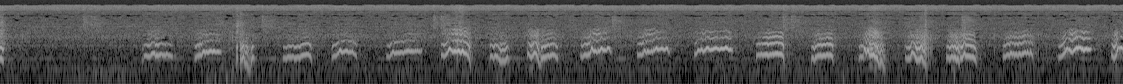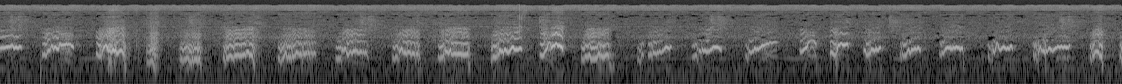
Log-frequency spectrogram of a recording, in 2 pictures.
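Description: Guinea pig squeaking in a long, even run of short pitched calls, about two or three a second, starting about a second and a half in: complaining squeaks.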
